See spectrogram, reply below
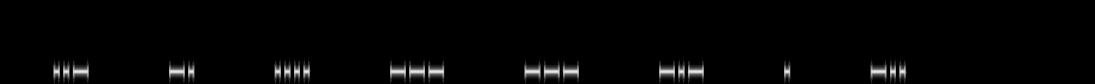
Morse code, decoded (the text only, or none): UNHOOKED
